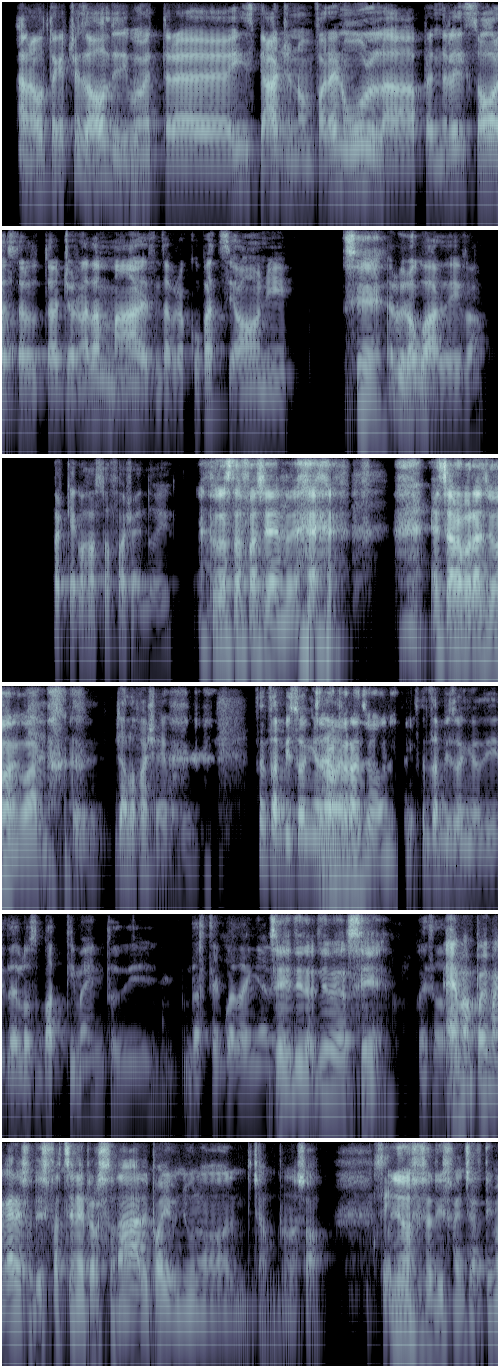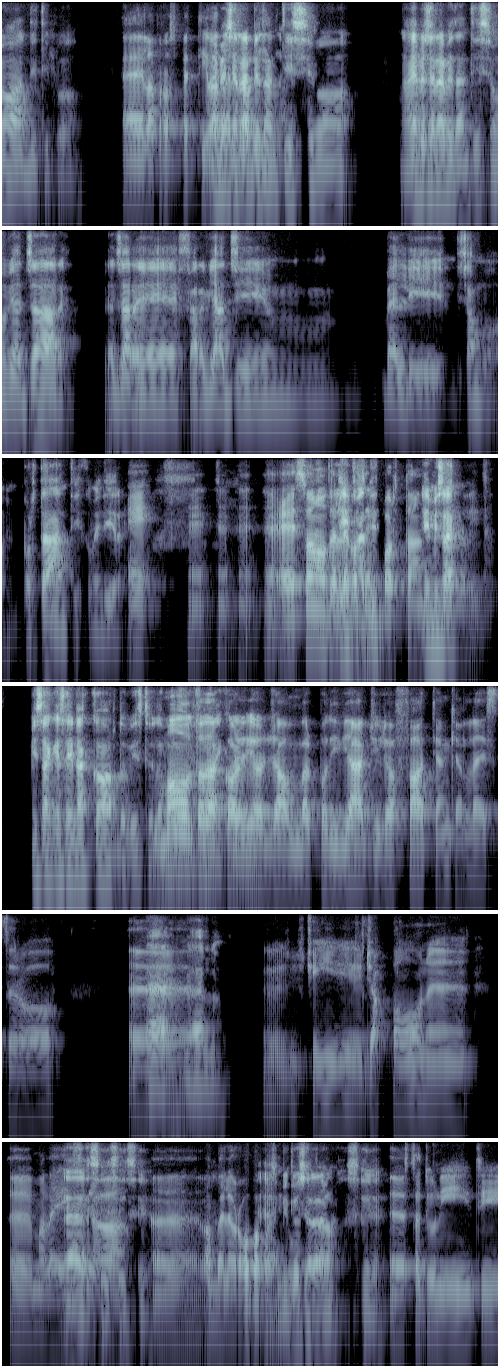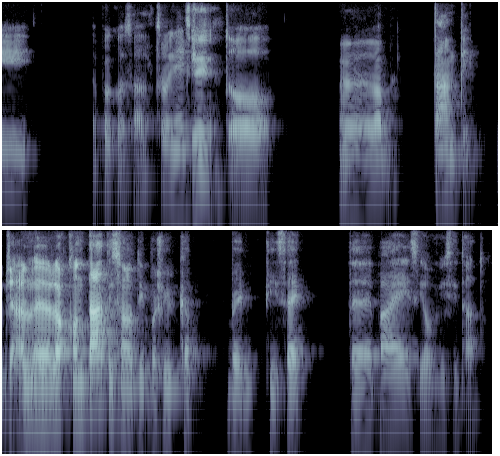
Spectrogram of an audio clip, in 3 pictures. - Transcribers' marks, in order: other background noise; drawn out: "mettere"; laughing while speaking: "Eh"; chuckle; "proprio" said as "popo"; laughing while speaking: "guarda"; chuckle; "proprio" said as "propio"; tapping; unintelligible speech; drawn out: "mhmm"; "Cioè" said as "ceh"
- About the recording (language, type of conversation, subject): Italian, unstructured, Come immagini la tua vita tra dieci anni?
